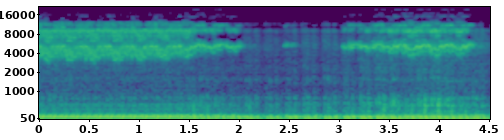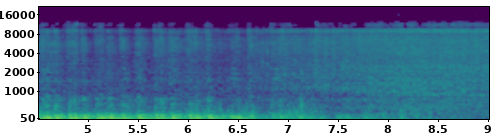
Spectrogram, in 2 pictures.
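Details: Nissan 300ZX Z32 (1990-96) V6 idling: an uneven, stumbling beat from a misfire, a common fault on this model.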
